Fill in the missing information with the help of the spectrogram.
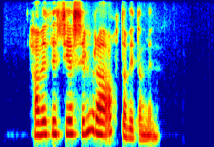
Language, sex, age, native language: Icelandic, female, 18-19, Icelandic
